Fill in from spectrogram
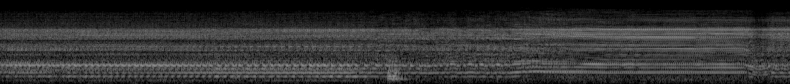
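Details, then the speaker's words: New GMA465 multi-charger emits a high buzzing whir with faint warble and pitch dips; noise stops when tapped, cooling DC fan suspected (blade contact or broken shaft), fan later replaced. "ニッカドバッテリーやリチウムバッテリーを充電、放電出来るマルチチャージャーを購入したところ買ったばかりの充電器から変な音が鳴り始めました"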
